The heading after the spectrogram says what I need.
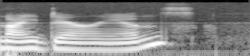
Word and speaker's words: cnidarians: So cnido, the C is silent, just like in cnidarians, means stinging, and cyte means cells.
